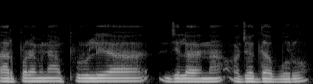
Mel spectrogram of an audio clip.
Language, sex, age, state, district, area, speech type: Santali, male, 30-45, West Bengal, Birbhum, rural, spontaneous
